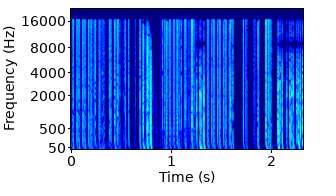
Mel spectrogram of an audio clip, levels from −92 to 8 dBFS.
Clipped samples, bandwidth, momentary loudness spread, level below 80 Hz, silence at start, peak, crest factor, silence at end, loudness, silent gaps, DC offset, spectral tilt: under 0.1%; 17 kHz; 3 LU; -70 dBFS; 0 s; -16 dBFS; 30 dB; 0 s; -44 LUFS; none; under 0.1%; -0.5 dB/octave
